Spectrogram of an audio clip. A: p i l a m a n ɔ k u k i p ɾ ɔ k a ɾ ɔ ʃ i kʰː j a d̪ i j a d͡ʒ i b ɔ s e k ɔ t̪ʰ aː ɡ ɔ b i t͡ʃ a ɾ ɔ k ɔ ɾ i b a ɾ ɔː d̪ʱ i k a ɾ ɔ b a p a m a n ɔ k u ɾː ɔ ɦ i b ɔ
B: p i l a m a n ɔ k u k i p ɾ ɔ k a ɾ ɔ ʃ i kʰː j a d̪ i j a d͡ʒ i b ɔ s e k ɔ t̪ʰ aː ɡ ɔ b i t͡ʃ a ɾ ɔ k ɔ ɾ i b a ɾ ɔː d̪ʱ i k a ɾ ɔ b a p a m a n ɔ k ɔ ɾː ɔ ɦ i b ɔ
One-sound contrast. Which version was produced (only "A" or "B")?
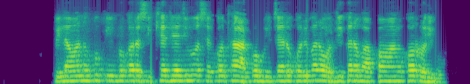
B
